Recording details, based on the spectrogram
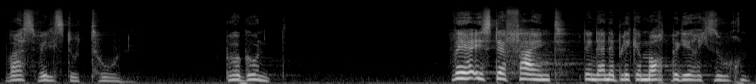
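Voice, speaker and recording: A woman's voice: medium pitch, a little mellow. A woman playing a young female warrior prophet, declaiming solemn verse in a classic radio play, sometimes dropping to a whisper. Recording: radio drama with faint music.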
